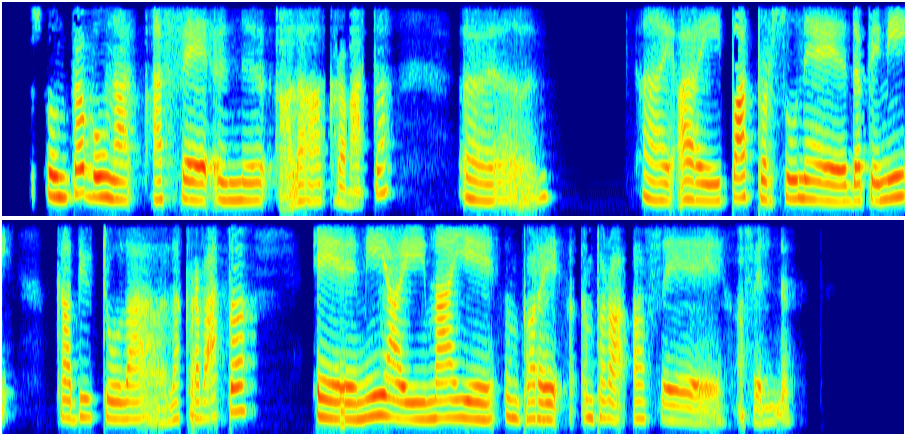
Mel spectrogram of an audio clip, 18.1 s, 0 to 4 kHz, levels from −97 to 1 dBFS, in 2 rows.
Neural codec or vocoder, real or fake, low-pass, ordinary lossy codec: codec, 16 kHz, 0.5 kbps, X-Codec, WavLM features, trained on Multilingual LibriSpeech; fake; 3.6 kHz; AAC, 24 kbps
